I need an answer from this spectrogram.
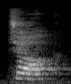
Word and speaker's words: chalk: Options are हाफ, चौक, are, watch. बच्चों दित्तियां हुई ऑप्शंस विच जिन्ने वर्ड्स दिते हैं सारे ही साइलेंट लेटर वर्ड्स हैं। हाफ विच एल साइलेंट है, चौक विच भी एल साइलेंट है, आर विच एच साइलेंट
